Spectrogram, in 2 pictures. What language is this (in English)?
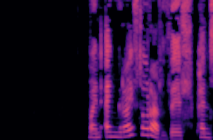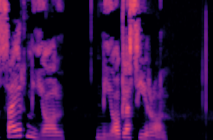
Welsh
